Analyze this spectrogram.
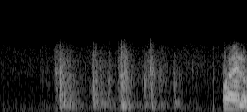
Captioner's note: door closes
